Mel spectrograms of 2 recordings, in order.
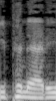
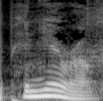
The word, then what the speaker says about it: Pinheiro: And it's not Eddie Pinetti. It's Eddie Pinheiro. Get his name right.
